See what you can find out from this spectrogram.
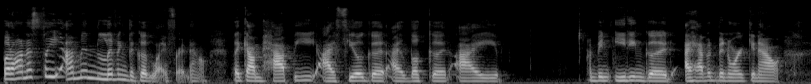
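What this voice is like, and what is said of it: Hurried, very fast speech. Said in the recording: “I'm sorry if I sound hurried up. ... I feel like I'm talking really fast.”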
